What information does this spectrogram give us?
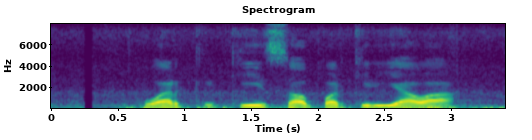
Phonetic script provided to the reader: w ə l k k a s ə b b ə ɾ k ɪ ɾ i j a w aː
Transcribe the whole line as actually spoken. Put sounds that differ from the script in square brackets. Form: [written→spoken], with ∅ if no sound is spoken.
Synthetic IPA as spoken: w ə [l→ɾ] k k [a→i] s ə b [b→p] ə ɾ k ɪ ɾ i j a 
